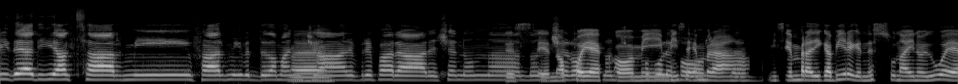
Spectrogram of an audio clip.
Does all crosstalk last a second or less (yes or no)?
no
